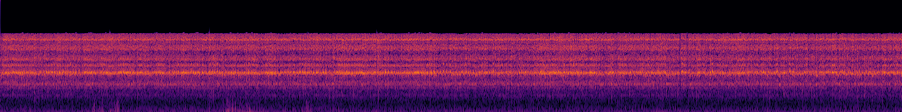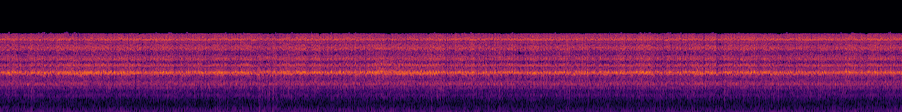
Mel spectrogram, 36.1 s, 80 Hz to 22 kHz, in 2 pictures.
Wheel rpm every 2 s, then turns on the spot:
160, 160, 160, 160, 170, 160, 160, 160, 160, 160, 160, 160, 160, 160, 160, 160, 160, 160.
none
